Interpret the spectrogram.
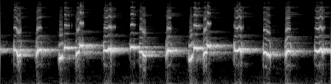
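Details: Yellow-vented bulbul in energetic 'ropel' song, meant to spark other bulbuls into singing: fast liquid whistles jumping between two pitches, about four notes per second, warbling without pause.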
